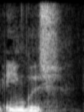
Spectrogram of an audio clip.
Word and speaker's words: Inglish: Chuck English.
